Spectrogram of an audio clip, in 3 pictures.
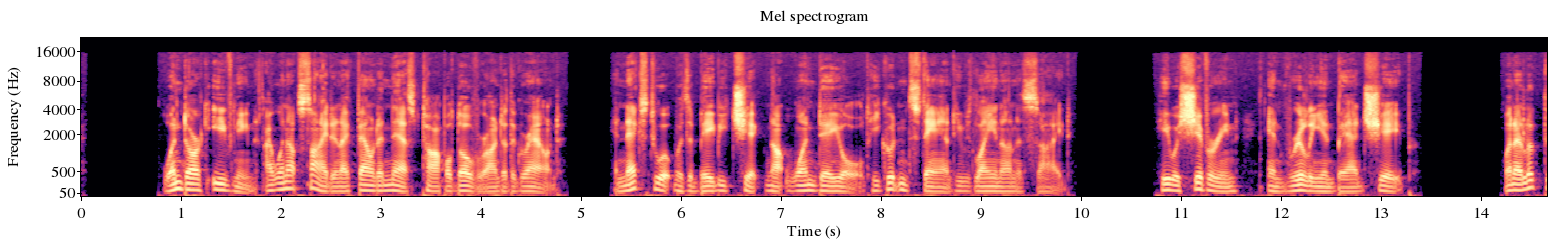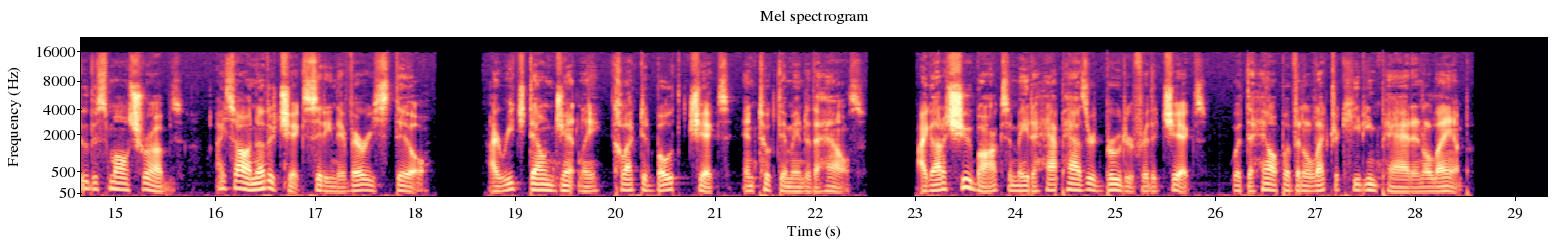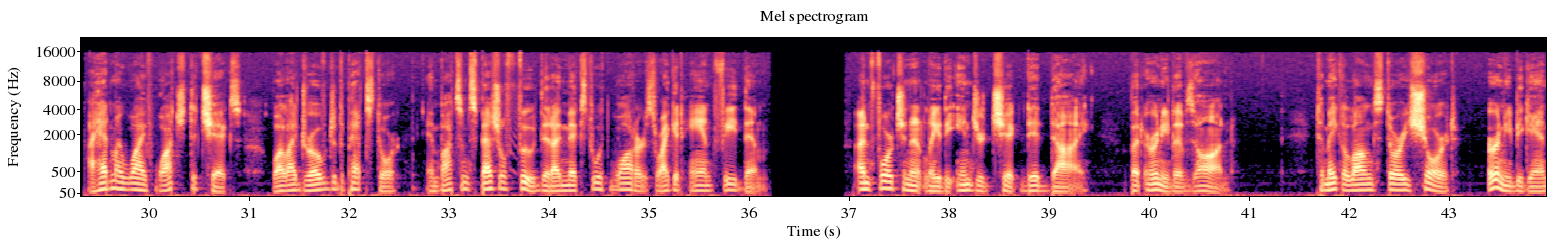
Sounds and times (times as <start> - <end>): Speech: 0.8 - 10.0, 10.8 - 13.4, 14.2 - 28.6, 29.4 - 36.2, 37.0 - 40.9, 41.6 - 43.9.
